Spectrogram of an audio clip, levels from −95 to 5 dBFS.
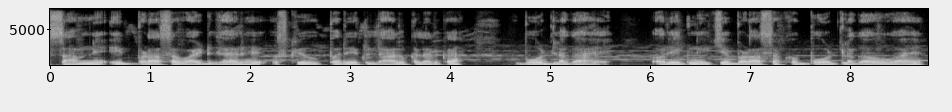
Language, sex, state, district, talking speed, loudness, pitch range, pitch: Hindi, male, Uttar Pradesh, Lucknow, 175 wpm, -16 LUFS, 80-90 Hz, 85 Hz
